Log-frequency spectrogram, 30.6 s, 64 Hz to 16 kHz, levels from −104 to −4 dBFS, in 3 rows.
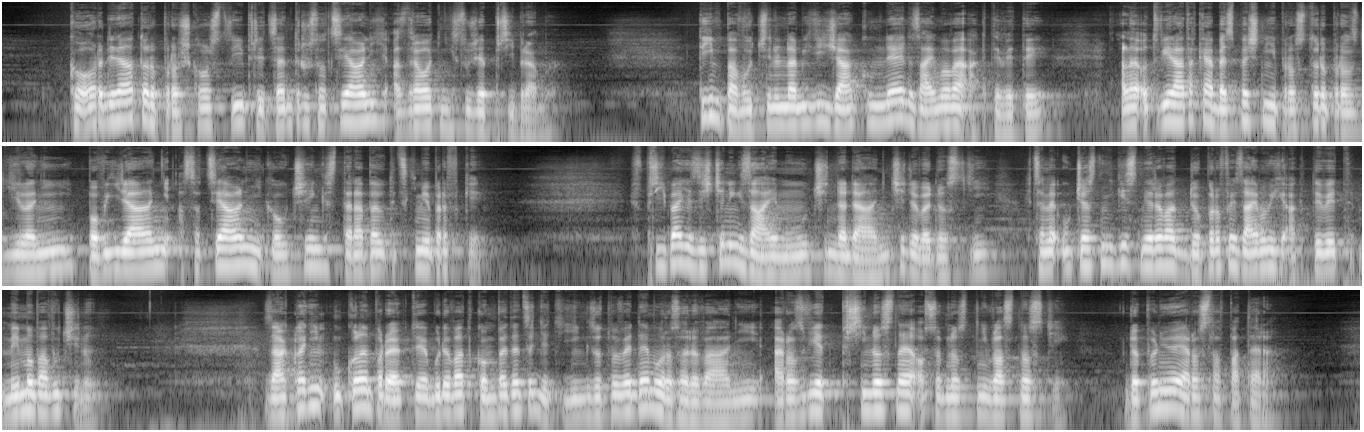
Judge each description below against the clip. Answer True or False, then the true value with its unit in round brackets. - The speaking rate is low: False (130 wpm)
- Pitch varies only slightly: False (3.8 semitones)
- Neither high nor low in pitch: False (125 Hz)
